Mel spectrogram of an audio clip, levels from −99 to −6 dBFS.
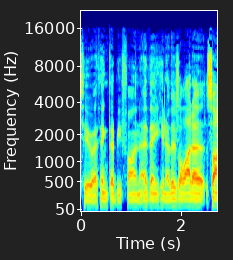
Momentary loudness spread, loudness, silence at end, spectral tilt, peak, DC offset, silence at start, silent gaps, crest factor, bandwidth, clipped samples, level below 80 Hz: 9 LU; -29 LUFS; 0 s; -2 dB/octave; -8 dBFS; under 0.1%; 0 s; none; 20 dB; 17 kHz; under 0.1%; -78 dBFS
